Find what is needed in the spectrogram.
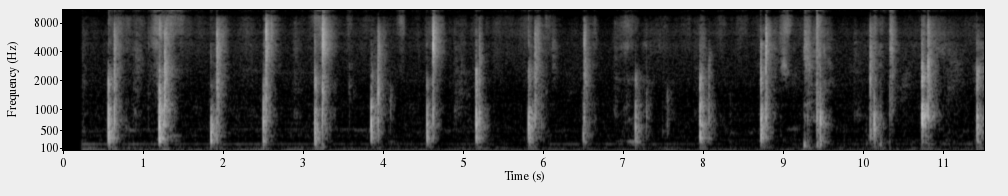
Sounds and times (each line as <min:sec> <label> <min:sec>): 0:00.5 Walking in heels 0:11.5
